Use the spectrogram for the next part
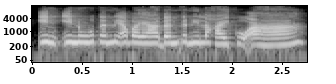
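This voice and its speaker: A woman's voice: high voice, fairly even intonation, moderate pace, a bit bright. A woman playing a stubborn, boastful, spendthrift married daughter with an Ilocano Filipino accent in a comedy radio drama, brash and defiant. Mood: wheedling.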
